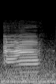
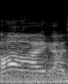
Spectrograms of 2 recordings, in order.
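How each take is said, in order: First: The word is said in a Southern accent. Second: The word is said in a plain accent. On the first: "I say ah" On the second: "Instead of saying I"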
